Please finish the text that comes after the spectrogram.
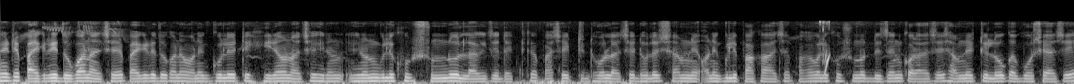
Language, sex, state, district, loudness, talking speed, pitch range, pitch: Bengali, male, West Bengal, North 24 Parganas, -17 LUFS, 200 wpm, 140-150 Hz, 145 Hz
